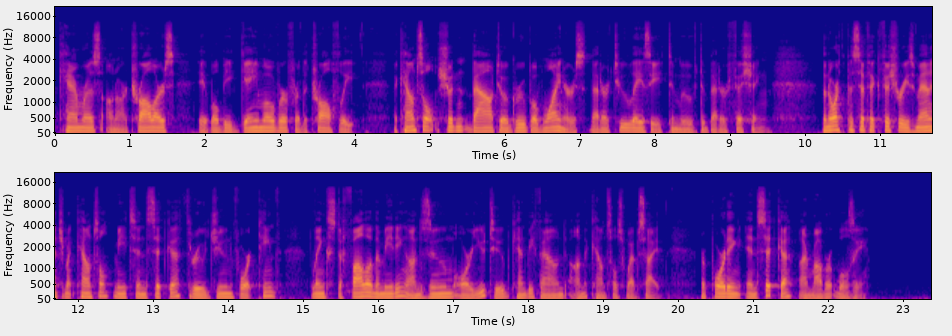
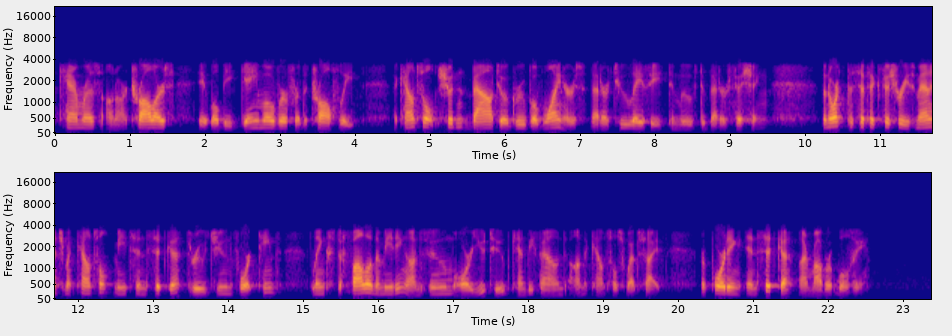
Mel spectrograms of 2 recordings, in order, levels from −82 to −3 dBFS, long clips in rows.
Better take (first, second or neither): first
